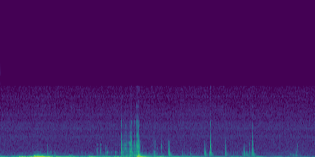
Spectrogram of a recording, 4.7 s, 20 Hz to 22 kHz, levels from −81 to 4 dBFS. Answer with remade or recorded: recorded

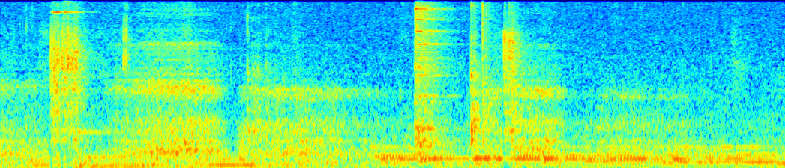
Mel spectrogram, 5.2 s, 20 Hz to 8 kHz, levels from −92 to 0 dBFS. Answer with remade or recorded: recorded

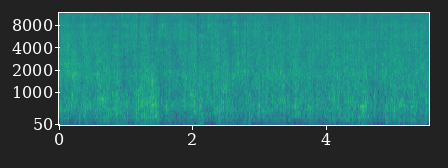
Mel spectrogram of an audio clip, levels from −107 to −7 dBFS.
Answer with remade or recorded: remade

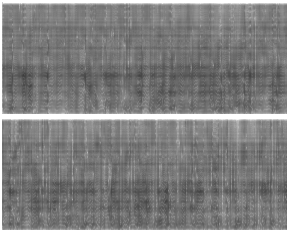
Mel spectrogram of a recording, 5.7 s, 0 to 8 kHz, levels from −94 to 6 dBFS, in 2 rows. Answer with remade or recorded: remade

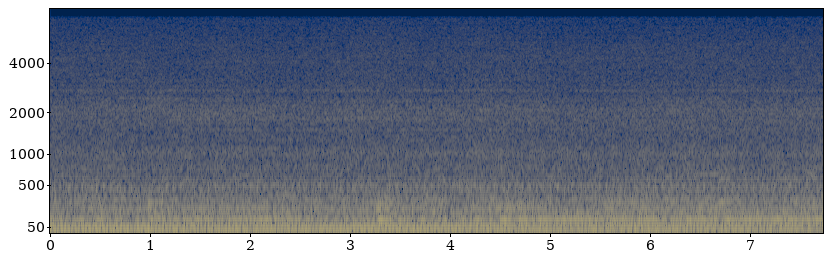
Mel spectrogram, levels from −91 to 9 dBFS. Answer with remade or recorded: recorded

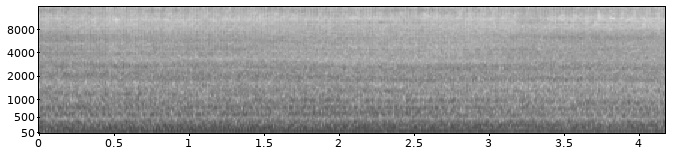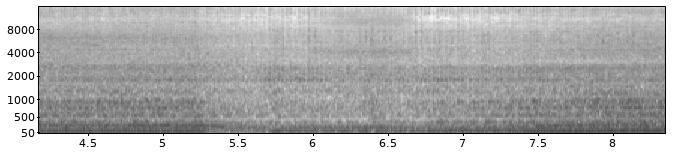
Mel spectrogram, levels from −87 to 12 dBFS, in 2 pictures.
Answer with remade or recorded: recorded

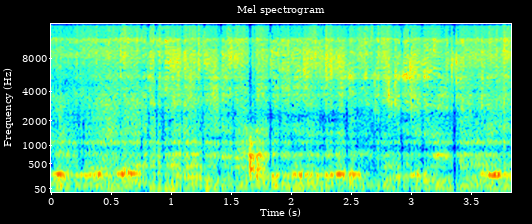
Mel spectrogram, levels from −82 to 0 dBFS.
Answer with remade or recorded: remade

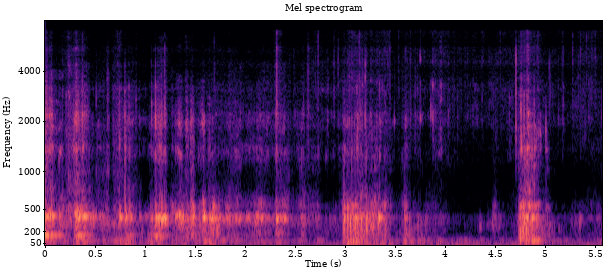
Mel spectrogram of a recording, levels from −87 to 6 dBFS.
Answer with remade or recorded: remade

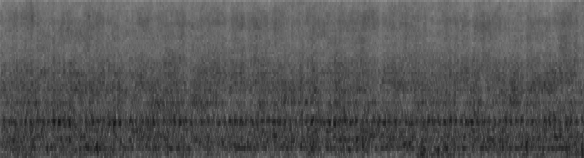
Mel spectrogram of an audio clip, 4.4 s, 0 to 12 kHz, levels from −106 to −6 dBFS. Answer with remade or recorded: remade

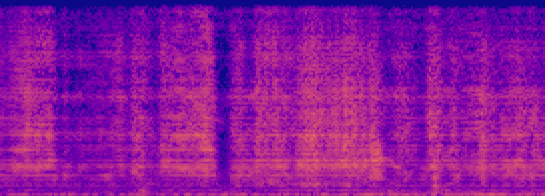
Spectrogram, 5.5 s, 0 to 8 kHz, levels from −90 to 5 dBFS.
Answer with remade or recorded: remade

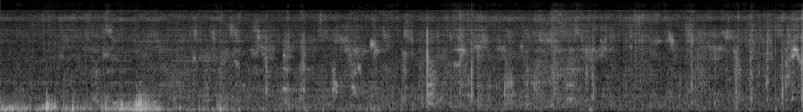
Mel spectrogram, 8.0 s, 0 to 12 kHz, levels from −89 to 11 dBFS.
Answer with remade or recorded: remade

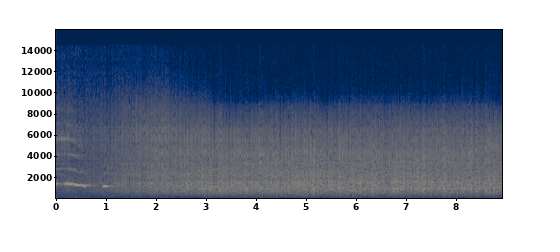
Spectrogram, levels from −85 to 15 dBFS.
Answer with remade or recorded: remade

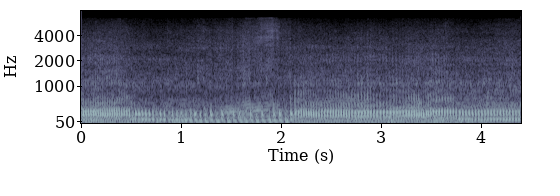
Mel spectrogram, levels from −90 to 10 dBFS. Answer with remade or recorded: recorded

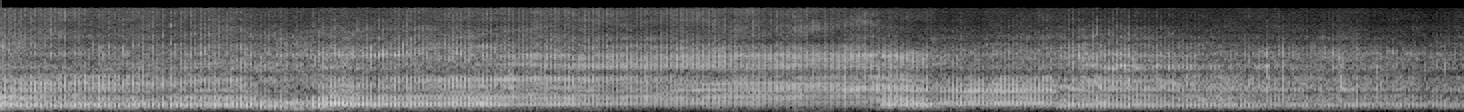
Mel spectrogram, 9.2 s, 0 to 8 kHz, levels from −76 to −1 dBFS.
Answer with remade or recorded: remade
